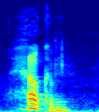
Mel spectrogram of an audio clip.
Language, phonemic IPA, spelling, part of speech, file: Arabic, /ħukm/, حكم, noun, Ar-حُكم.ogg
- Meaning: 1. verbal noun of حَكَمَ (ḥakama, “to command, to judge, to sentence”) (form I) 2. sentence, judgment 3. jurisdiction 4. power, authority 5. magistrate 6. government 7. decree, command, precept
